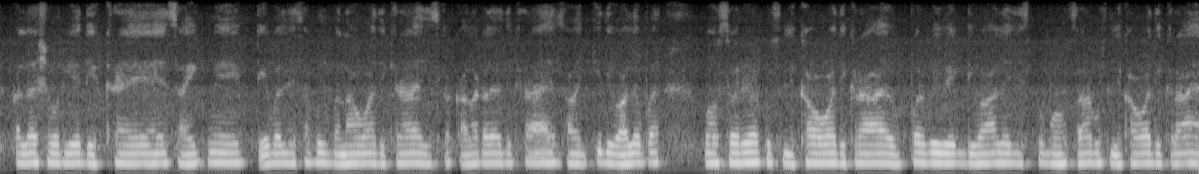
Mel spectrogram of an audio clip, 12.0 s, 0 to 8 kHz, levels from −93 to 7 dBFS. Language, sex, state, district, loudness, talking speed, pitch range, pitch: Hindi, male, Bihar, Lakhisarai, -16 LUFS, 250 wpm, 125-130 Hz, 125 Hz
